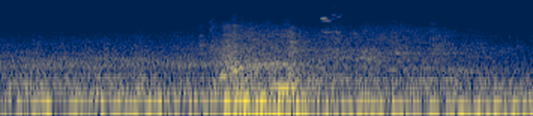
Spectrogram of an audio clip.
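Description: An elevator door slides open with a heavy whoosh.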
